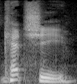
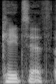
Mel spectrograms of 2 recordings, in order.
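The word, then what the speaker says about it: Cait Sith: Because he remembers the whole thing about, he's Scottish Gaelic, and it's pronounced Ketchy. – Yeah. – Don't be naive. What are you, Neanderthals doing, right? – Yep. – Let the record show. – Yeah. Well, Square Enix tweeted out this week, and they said, hey, by the way, we're pronouncing it Kate Sith.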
